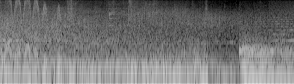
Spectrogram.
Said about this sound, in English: Yo, yo, DJ Alright Drop the gunshots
